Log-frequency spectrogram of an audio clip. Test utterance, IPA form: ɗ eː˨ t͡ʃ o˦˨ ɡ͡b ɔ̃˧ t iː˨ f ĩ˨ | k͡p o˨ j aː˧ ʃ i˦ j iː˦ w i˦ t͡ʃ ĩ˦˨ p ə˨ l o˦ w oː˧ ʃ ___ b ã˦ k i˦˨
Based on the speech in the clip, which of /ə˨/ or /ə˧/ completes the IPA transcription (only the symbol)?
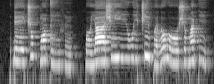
ə˧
